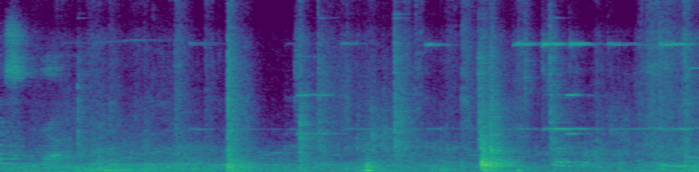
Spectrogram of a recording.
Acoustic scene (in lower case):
cafe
